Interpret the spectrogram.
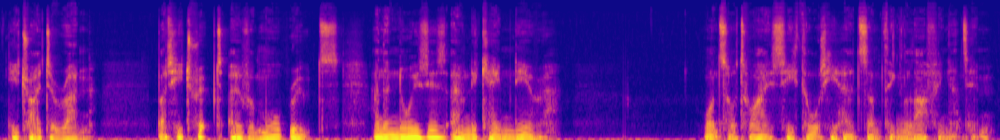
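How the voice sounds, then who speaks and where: A man narrating a bedtime story audiobook in an ASMR style, husky and gently measured. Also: a bass voice, fairly even intonation.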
